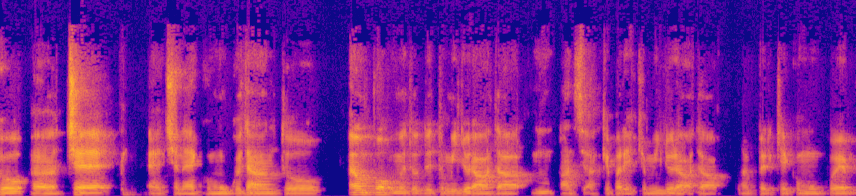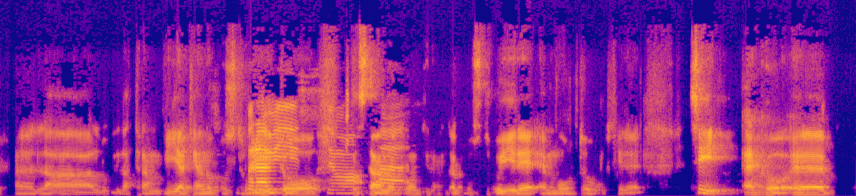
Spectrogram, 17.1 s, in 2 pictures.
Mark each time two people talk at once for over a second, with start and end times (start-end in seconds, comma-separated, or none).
11.1-12.7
